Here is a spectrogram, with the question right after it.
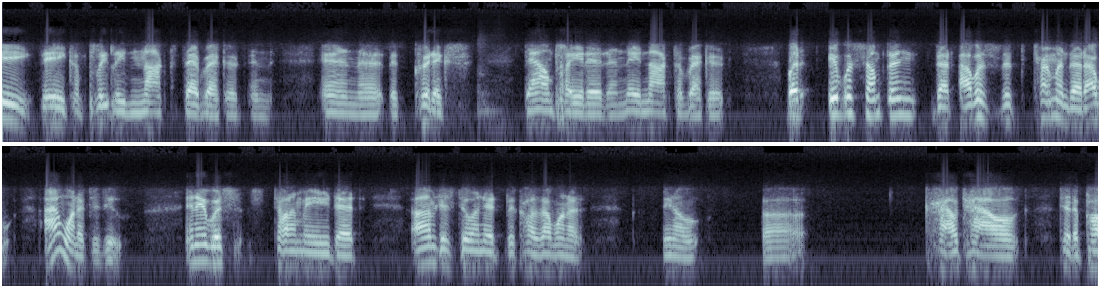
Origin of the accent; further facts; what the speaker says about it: Chicago, Illinois, United States; I'm from Chicago. It's a blues town.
